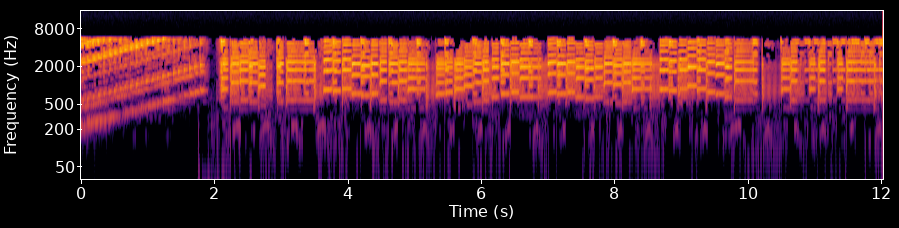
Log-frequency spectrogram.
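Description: A phone ringtone sounds for an incoming call at night: bright electronic tones sweep upward for about two seconds, then a loud, busy melodic pattern repeats steadily with no talking.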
